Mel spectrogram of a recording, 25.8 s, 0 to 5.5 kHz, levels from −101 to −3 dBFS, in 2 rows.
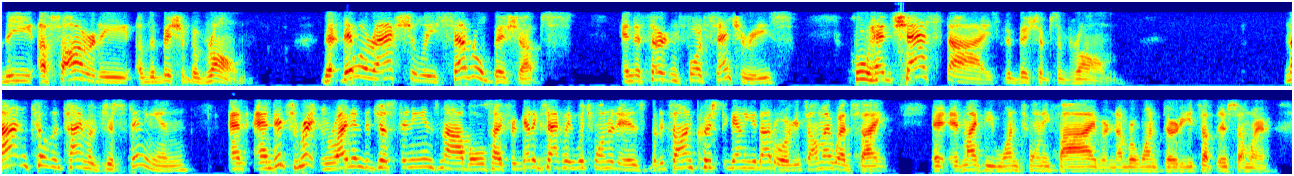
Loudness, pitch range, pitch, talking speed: -18 LUFS, 145-225 Hz, 180 Hz, 155 wpm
